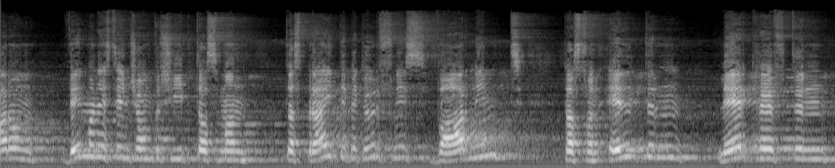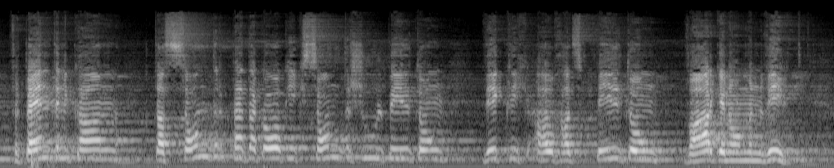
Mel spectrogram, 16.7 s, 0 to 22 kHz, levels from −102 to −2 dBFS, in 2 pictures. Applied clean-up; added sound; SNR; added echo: none; none; none; reverberation time 1.2 s.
